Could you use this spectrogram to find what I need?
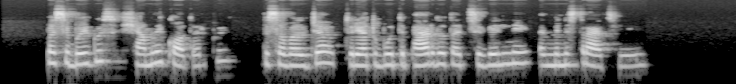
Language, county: Lithuanian, Kaunas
